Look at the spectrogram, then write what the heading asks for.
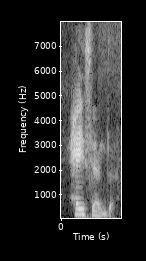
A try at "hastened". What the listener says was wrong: Yeah, without the T. Hastened.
